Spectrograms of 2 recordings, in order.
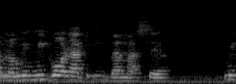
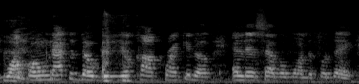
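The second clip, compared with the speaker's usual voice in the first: normal talking voice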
